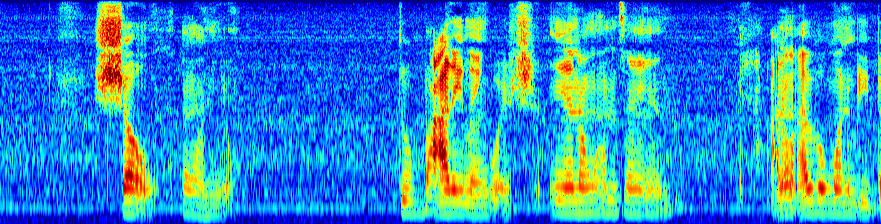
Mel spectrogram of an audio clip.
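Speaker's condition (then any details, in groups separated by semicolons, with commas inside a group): Cerebral palsy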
